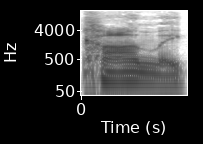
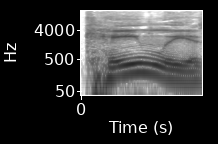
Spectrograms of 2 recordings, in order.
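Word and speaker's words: Kahnle: At which point they bring in Canely, who I thought would be pronounced Conley because it's K-A-H-N-L-E. But Canely is how you say it.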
